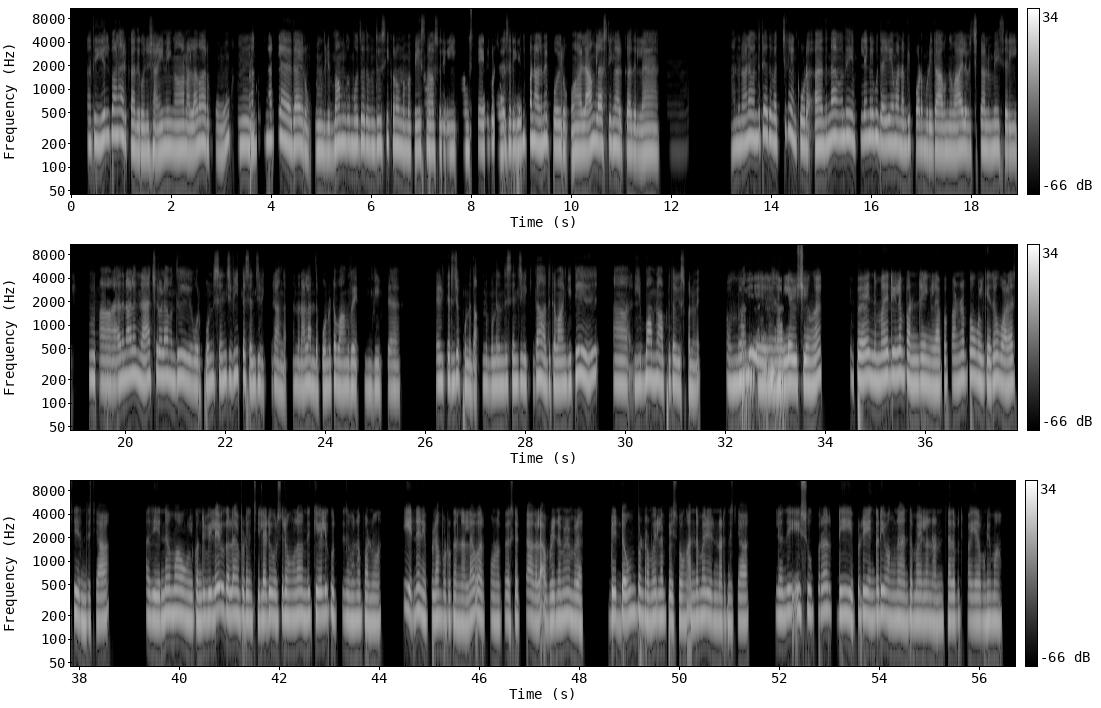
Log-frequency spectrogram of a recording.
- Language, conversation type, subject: Tamil, podcast, உங்கள் ஸ்டைல் காலப்போக்கில் எப்படி வளர்ந்தது என்று சொல்ல முடியுமா?
- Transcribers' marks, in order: in English: "ஷைனிங்கா"; static; distorted speech; in English: "லிப் பாமுங்கும் போது"; unintelligible speech; in English: "லாங் லாஸ்டிங்கா"; in English: "நேச்சுரலா"; in English: "லிப் பால்ம்லாம்"; mechanical hum; unintelligible speech; in English: "டவுன்"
